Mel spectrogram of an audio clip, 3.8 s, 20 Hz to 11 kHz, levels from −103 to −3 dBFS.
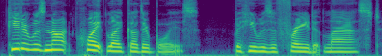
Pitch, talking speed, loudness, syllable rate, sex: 220 Hz, 205 wpm, -19 LUFS, 5.1 syllables/s, female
